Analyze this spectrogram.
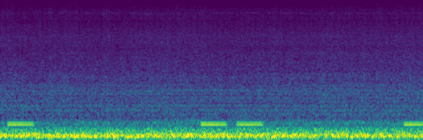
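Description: British telephone ringing tone playing from a station help-point intercom's speaker: double beeps repeating about every three seconds while the call waits in the queue to be answered. A steady low hum runs underneath.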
